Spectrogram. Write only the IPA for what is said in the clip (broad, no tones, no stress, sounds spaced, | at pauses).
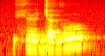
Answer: ç ʉ ɟ œ d̪ u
